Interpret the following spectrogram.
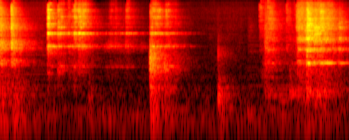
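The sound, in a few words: fork mixing yogurt starter into milk in a pot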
